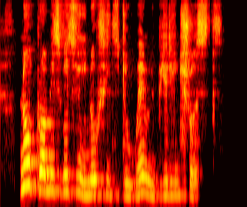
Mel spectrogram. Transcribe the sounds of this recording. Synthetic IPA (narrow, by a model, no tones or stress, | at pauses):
nopɹɔmiswetujunofituduwɛ̃nwibiɾĩŋtɹɔst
